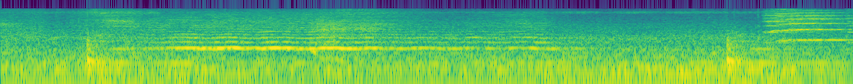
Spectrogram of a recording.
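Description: A steady buzzing tone held for about three seconds over a low hum, then bowed string music coming in just before the end.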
